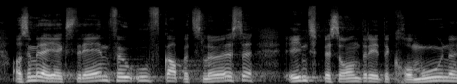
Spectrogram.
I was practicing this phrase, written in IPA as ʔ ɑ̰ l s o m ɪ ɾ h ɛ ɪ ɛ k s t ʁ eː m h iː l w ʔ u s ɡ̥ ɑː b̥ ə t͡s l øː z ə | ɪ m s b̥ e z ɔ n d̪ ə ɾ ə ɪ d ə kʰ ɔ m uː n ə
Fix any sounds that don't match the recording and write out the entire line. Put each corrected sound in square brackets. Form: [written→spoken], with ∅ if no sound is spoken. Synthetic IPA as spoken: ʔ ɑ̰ l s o m ɪ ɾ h ɛ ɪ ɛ k s t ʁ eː m [h→f] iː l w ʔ u [s→f] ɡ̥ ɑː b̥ ə t͡s l øː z ə | ɪ [m→n] s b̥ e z ɔ n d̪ ə ɾ ə ɪ d ə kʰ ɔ m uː n ə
